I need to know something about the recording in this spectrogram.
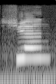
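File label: "xuan" neutral tone, Mandarin Chinese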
